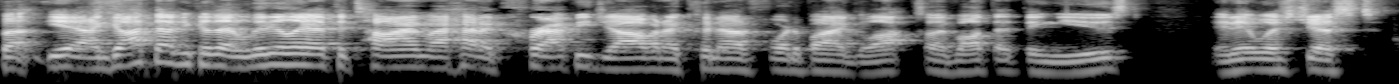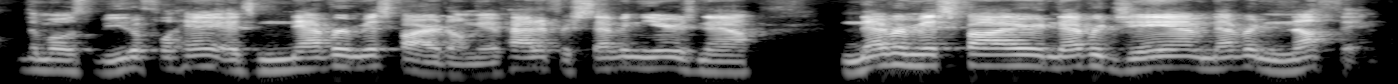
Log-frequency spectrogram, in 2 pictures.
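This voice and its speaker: A man's voice: on the high side, a little fast, sharp tone. Chill guy in his 20s, rambly q&a chat, lots of "like", roomy echo. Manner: laid-back, rambling with many fillers. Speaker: channel host. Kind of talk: casual live Q&A chat.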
